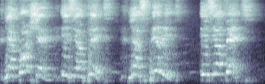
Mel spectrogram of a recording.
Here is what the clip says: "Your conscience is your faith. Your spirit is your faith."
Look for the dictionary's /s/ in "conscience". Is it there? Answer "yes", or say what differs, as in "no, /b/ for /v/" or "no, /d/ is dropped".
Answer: no, /s/ is dropped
